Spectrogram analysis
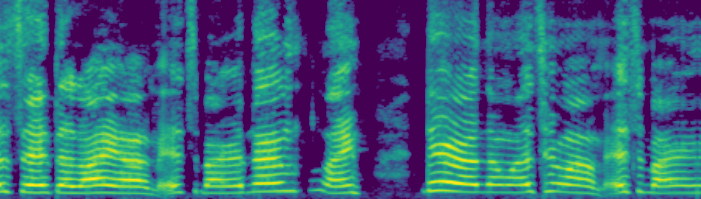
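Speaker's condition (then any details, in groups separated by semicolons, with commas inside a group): ALS; diagnosed in early 30s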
